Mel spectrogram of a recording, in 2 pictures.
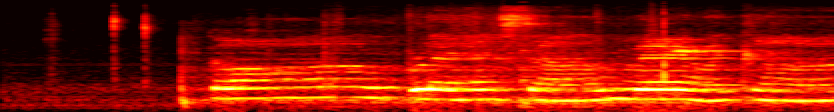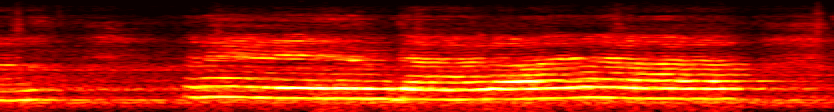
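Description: A young boy sings loudly and close by, in a high voice.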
